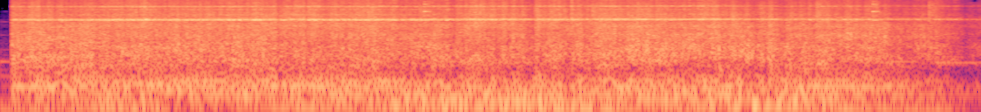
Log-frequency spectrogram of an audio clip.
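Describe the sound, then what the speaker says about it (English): A heavy lift helicopter roars overhead in a loud, continuous engine and rotor drone with a thin high whine, steady throughout and easing slightly at the end. "Heavy lift helicopters are designed to carry extremely heavy loads"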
